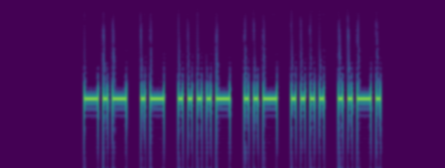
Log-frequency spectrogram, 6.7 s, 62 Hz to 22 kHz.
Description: Morse code, heard as a keyed tone, about 18 wpm, 700 Hz. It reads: KA4UHF
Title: Speed Racing - USA 2x3 Call Signs 17wpm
